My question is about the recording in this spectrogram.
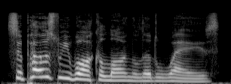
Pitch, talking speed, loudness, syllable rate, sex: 205 Hz, 180 wpm, -18 LUFS, 5.2 syllables/s, female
